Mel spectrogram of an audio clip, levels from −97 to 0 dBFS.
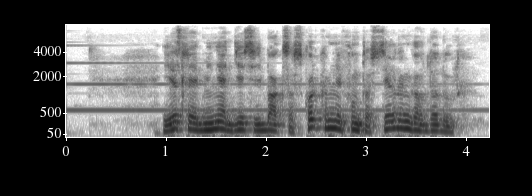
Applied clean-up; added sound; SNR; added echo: none; Bell; 18 dB; none.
